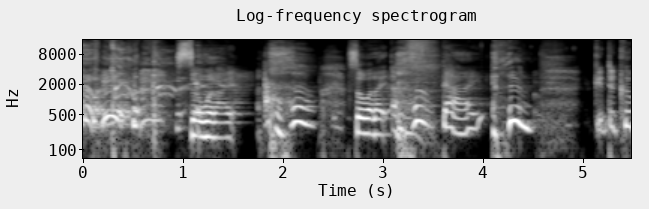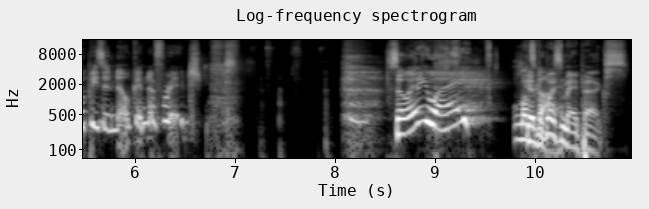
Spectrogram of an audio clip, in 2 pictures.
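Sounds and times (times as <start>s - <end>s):
person coughing theatrically: 0.0s - 1.2s, 1.8s - 2.4s, 4.2s - 4.6s
laughter: 0.0s - 1.9s
speech: 1.1s - 7.2s, 8.1s - 10.9s.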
